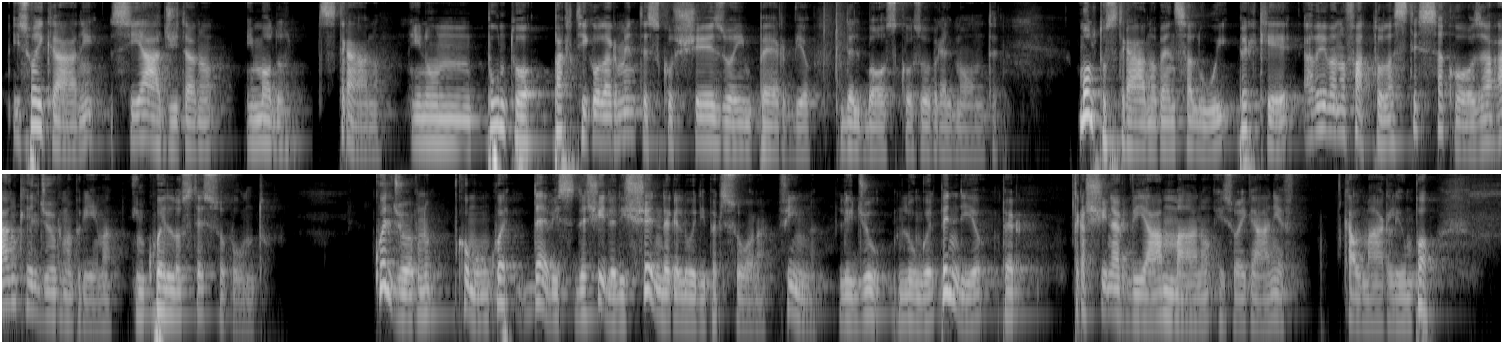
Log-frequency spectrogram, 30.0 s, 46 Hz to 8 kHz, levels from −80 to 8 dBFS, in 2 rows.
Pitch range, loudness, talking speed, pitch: 95-115 Hz, -23 LUFS, 135 wpm, 105 Hz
